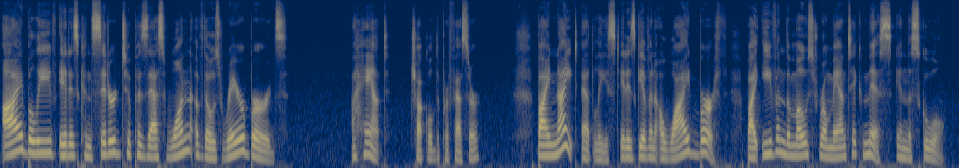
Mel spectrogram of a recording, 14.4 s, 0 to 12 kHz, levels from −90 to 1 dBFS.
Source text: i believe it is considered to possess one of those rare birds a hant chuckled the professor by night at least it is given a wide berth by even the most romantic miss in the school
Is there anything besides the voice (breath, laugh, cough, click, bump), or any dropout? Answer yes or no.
no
